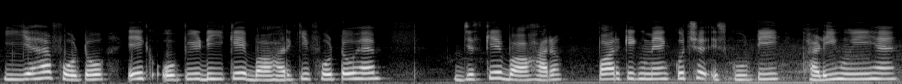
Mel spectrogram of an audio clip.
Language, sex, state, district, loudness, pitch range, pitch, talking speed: Hindi, female, Maharashtra, Aurangabad, -13 LUFS, 225-260 Hz, 250 Hz, 120 wpm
